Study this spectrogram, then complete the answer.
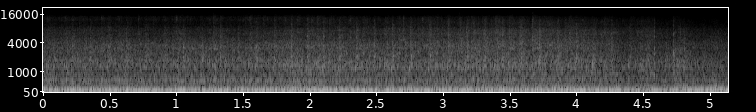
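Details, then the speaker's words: Foxbody Mustang V8 on factory computer, hood open, idle: light, fast lifter clacking over a steady burble; mild hydraulic lifter tick not considered too noisy, to be double-checked. "You can hear a little bit of the clacking from the lifters in there."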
